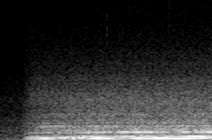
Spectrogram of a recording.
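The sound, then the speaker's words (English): A loud factory shift change whistle at Corning Incorporated, a glass maker in Corning, New York, blasts in at once and holds a steady, multi-toned chord without pausing, piercing, with no voices over it. The whistle sounds four times a day. “The shift change whistle still sounds four times a day in Corning, New York.”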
